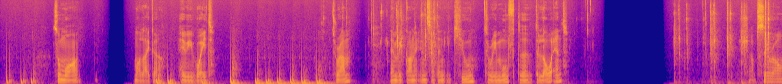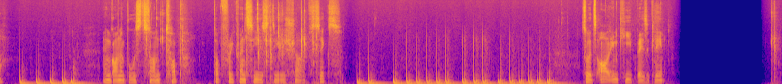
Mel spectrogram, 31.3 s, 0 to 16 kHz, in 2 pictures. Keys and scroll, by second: 7.5 e, 7.9 p, 8.3 Down, 8.5 Return, 9.1 super+Return, 13.4 super+a, 14.1 shift+super+d, 14.5 shift+#, 14.7 0, 15.2 Return, 18.8 super+a, 20.6-22.1 typing, 30.6-31.2 typing.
